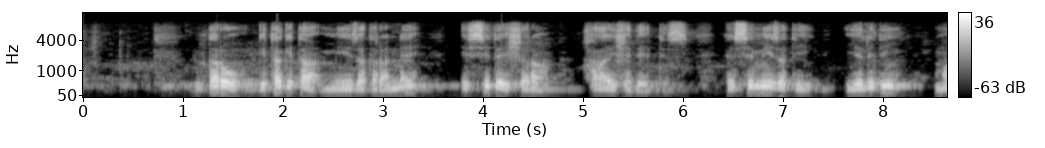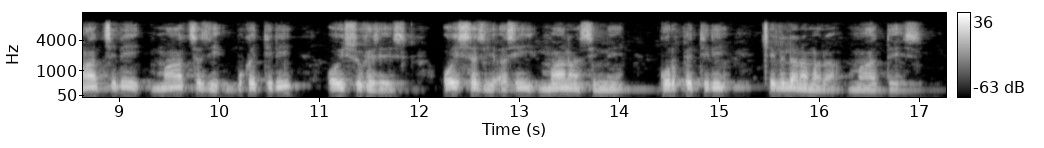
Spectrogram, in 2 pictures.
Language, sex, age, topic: Gamo, male, 25-35, agriculture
